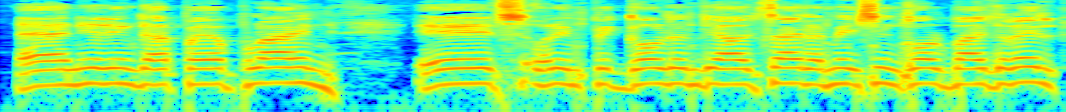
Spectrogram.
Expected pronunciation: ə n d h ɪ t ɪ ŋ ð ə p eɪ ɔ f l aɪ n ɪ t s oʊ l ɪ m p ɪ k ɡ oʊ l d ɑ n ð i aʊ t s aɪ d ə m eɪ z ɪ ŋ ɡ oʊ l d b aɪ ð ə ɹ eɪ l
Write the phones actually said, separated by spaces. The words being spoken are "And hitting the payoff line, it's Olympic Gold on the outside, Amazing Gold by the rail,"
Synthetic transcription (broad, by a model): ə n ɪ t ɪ ŋ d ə p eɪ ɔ p l aɪ n ɪ t s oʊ l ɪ m p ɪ k ɡ oʊ l d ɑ n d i aʊ t s aɪ d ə m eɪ s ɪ ŋ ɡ oʊ l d b aɪ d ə ɹ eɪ l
